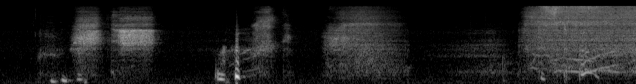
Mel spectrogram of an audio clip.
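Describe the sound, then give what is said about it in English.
Several breathy, airy hisses come in uneven bursts as someone attempts to whistle but produces only rushing air, with faint voiced grunts and breaths between them and a longer final hiss. “I really don't know how to do the whistle thing.”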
